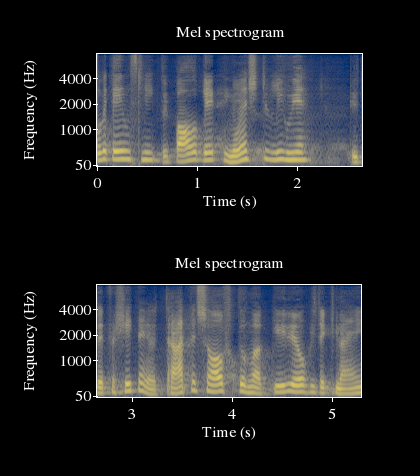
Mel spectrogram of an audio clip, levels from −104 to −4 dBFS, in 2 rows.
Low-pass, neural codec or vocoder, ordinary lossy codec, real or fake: none; codec, 16 kHz, 0.5 kbps, FreqCodec, larger model; none; fake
